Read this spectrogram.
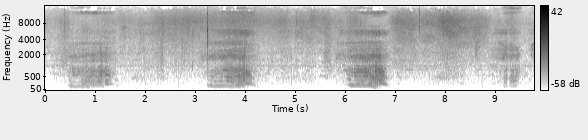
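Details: Regular rough rattling snores on each in-breath, about three per ten seconds, in a darkened room, from Cooper asleep after a day with a sore tummy.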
